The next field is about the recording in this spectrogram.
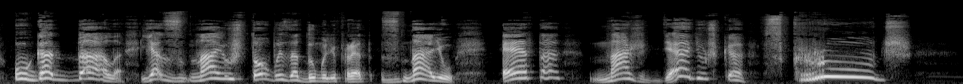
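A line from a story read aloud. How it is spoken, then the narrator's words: Exclamation with wild laughter. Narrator (Russian): пухленькая сестричка племянницы расхохоталась вдруг так же неистово и воскликнула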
